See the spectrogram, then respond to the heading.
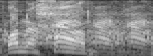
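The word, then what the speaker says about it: وانحر: দেখবেন ইন্না আতাইনা সূরা পড়ি, ইন্না আতাইনা কাল কাউসার ফাসাল্লি লিরাব্বিকা ওয়ানহার, ওয়ানহার হাই হতি গলার ভেতর থেকে এটা উচ্চারণ করবেন, ফাসাল্লি লিরাব্বিকা ওয়ানহার।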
